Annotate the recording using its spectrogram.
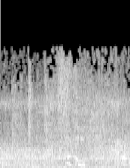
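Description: A motor vehicle passing on the road outside, a steady rush of engine and tyre noise, with a person talking over it.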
